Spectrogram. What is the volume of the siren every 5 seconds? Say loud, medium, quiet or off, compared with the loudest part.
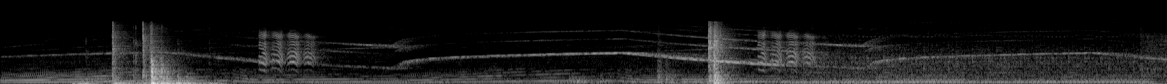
medium, loud, medium.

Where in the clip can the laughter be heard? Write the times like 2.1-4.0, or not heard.
2.5-3.2, 7.5-8.3.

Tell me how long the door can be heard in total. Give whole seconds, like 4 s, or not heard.
2 s.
